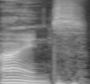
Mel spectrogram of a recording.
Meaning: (numeral) 1. one (numerical value represented by the Arabic numeral 1; first positive number in the set of natural numbers) 2. one, one o'clock
- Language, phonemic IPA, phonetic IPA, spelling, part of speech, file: German, /aɪ̯ns/, [ʔaɪ̯nt͡s], eins, numeral / pronoun / adverb, De-eins.ogg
